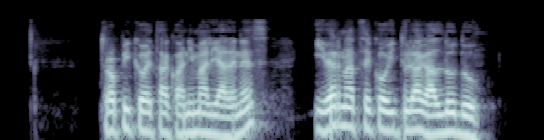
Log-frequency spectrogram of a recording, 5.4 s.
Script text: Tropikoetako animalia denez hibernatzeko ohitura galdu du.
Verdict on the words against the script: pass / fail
pass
